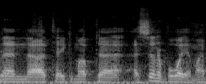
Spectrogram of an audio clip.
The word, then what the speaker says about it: Assiniboia: Claimed him down at Churchill, and then take him up to Assiniboia. Am I pronouncing that correctly?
